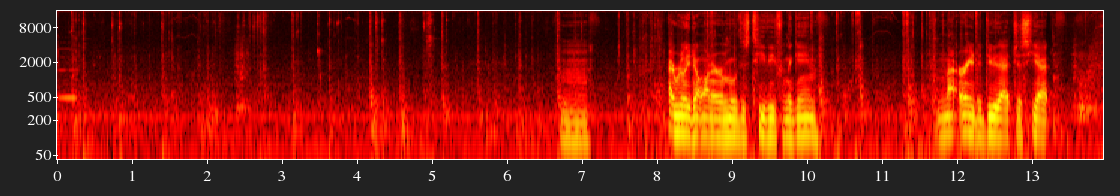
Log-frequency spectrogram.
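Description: A knob clicks and scrapes as it is turned.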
